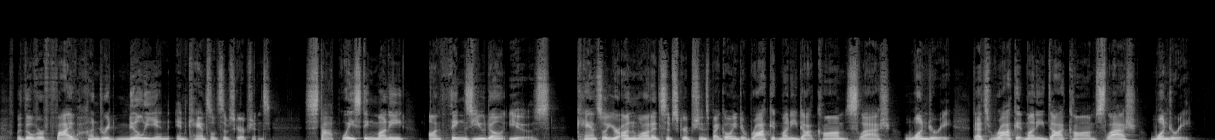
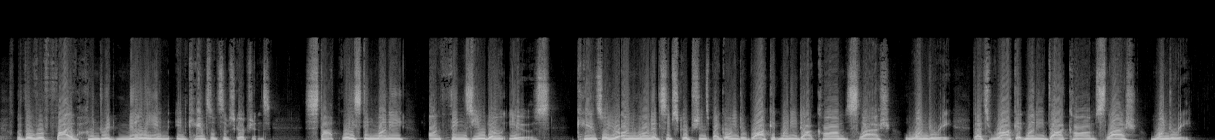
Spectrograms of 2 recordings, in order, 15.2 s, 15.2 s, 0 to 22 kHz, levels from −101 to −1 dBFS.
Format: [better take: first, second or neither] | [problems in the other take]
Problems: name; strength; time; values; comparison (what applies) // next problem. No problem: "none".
first | distortion; heavy; 20% of the sound clipped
